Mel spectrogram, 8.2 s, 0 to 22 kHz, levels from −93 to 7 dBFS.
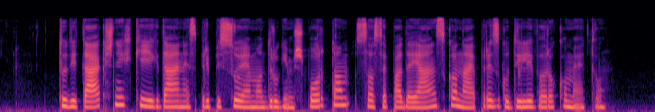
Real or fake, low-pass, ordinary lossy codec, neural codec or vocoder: fake; 10.8 kHz; none; vocoder, 24 kHz, 100 mel bands, Vocos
